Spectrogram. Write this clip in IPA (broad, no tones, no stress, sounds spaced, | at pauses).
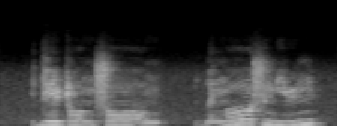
d eː ʈ ɔː ŋ s ɔː ŋ | b ɛ ŋ ɔː s ʏ ŋ j y ŋ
